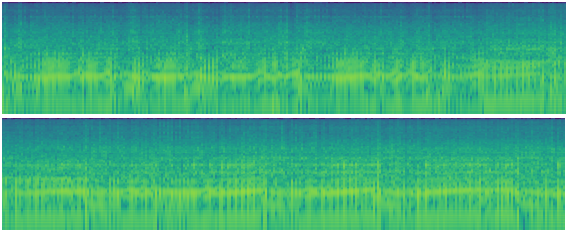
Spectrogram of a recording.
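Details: Evinrude two-stroke outboard just restarted after water pump impeller replacement: fires and settles into a steady, even buzz with constant pitch, no knocking, misfire or stumbling; normal running.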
